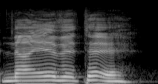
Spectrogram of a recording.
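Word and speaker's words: naïveté: How do you say that word? – So you got it. – Naivete.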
